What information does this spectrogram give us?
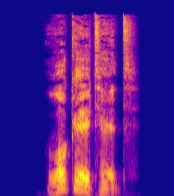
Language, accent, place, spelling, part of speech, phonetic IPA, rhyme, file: German, Germany, Berlin, ruckeltet, verb, [ˈʁʊkl̩tət], -ʊkl̩tət, De-ruckeltet.ogg
- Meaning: inflection of ruckeln: 1. second-person plural preterite 2. second-person plural subjunctive II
